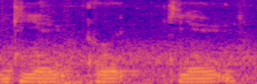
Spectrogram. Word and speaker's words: GloRilla: I feel like it's like flow rider, but you should put a space in between to make it easier.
